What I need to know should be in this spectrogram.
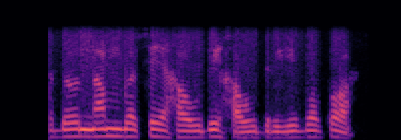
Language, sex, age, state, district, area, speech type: Manipuri, male, 18-30, Manipur, Kangpokpi, urban, conversation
